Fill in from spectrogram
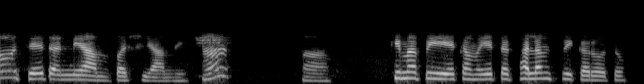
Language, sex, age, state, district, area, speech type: Sanskrit, female, 60+, Karnataka, Bangalore Urban, urban, conversation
